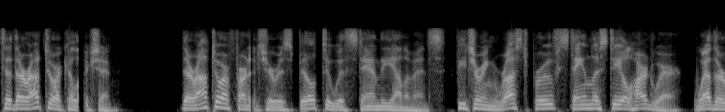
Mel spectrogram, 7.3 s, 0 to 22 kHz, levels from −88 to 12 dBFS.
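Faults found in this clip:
Lost AMR speech frames, 0.77–0.88 s, after "their outdoor": audio drops to near silence within two frames, then returns weak or rough. Fits a run of three 20 ms frames failing checksum, with the decoder repeating the last pitch and vocal tract settings at falling gain.

Lost AMR speech frames, 2.49–2.58 s, before "is built to withstand": brief dip or warble, fits a single concealed 20 ms frame. Both events ride on the AMR-WB (HD Voice) path at what sounds like about 16 kbit/s.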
